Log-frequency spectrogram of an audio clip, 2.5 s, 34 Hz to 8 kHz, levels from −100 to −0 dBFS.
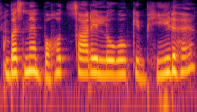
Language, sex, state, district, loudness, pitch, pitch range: Hindi, female, Rajasthan, Jaipur, -17 LUFS, 230 Hz, 215-245 Hz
